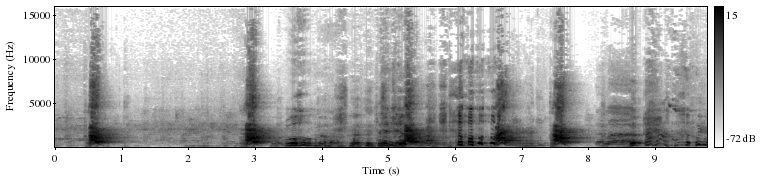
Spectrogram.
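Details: Dogs in a fight, a Labrador turning on an Old English Sheepdog puppy: several loud, sharp barks spaced a few seconds apart, mixed with harmonic whining and growling noises and people talking in the background.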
